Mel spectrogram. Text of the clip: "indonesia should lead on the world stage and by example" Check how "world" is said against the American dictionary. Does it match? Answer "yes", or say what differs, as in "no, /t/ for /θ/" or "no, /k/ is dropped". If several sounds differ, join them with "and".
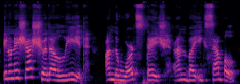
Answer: no, /l/ is dropped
